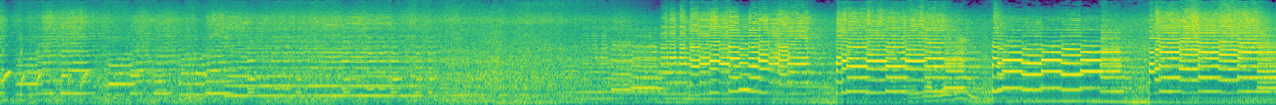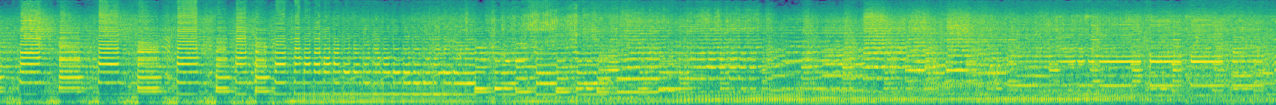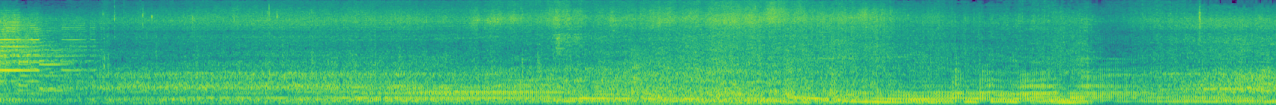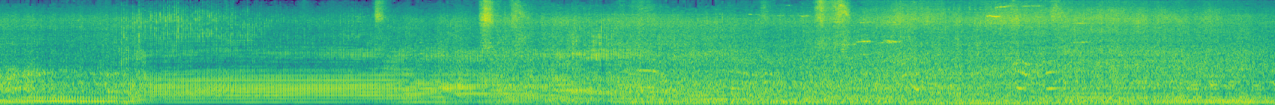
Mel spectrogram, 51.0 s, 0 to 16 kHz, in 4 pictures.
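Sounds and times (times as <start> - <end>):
heavy engine revving: 0.0 - 26.0
bus musical horn: 0.0 - 26.6
road traffic passing: 0.0 - 51.0.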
